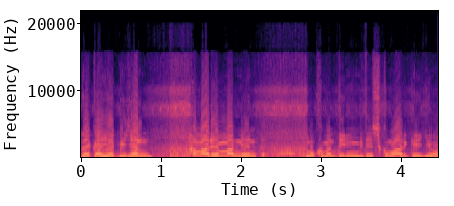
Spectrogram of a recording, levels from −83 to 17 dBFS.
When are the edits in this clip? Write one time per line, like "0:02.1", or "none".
0:01.1

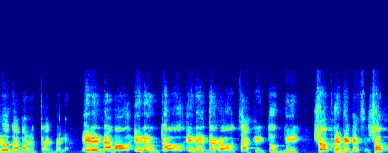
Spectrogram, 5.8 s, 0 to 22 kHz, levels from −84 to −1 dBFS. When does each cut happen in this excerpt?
0:01.1

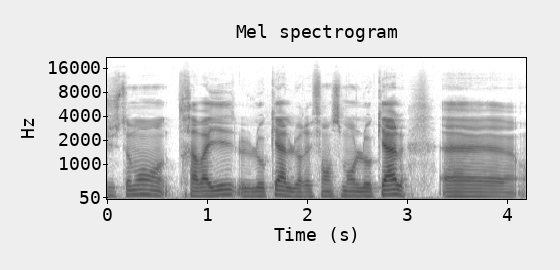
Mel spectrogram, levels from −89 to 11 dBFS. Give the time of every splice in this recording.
none

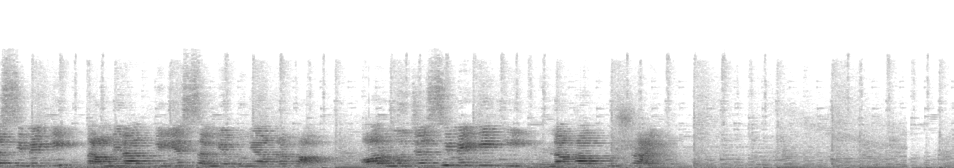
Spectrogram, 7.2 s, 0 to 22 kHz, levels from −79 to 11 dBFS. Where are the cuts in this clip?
none

